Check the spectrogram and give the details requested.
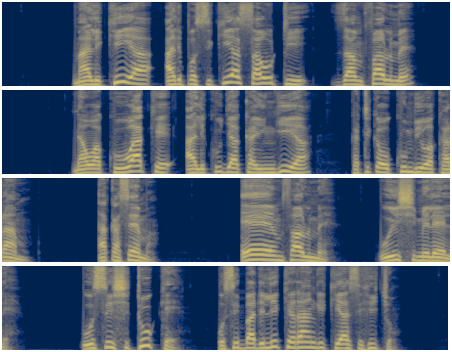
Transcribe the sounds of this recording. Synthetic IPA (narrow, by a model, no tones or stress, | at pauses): malikiaːlipɔsikiasauti | zaɱ̩falmɛ | nawakuːwakɛalikuʄaːkaiŋɡia | katikaukumbiwakaɾamu | akasɛma̰ | ɛːm̩falmɛ̰ | uiʃimilɛlɛ̰ | usiʃitukɛ̰ | usiɓaɗilikɛɾaŋɡikiasiɦit͡ʃɔ̰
